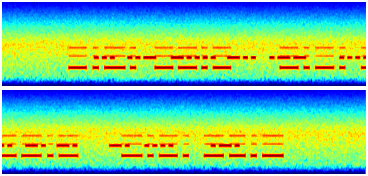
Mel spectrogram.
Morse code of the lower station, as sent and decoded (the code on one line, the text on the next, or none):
-.-. --.- / -.-. --.- / -.-. --.-
CQ CQ CQ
